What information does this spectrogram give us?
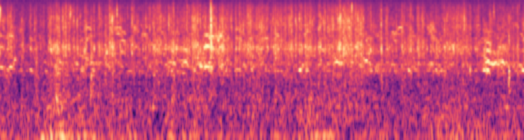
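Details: Mixed live flock of red-breasted and greater white-fronted geese at Zavideni, Braila, Romania: a dense, continuous babble of overlapping calls, with a few higher squeaky notes standing out from the wash.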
